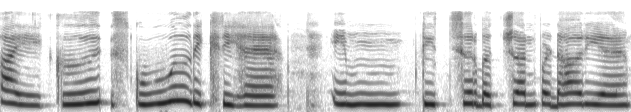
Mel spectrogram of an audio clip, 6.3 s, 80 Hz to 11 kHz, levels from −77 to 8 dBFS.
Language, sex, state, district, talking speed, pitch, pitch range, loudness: Rajasthani, female, Rajasthan, Churu, 125 wpm, 310 Hz, 300-325 Hz, -11 LUFS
